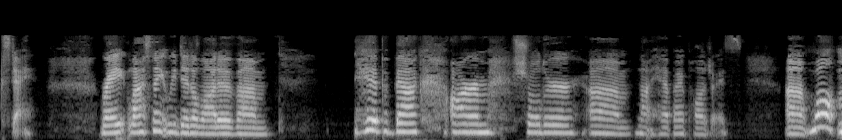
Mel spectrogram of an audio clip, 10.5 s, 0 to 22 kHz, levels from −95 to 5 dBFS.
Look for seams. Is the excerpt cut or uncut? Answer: uncut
